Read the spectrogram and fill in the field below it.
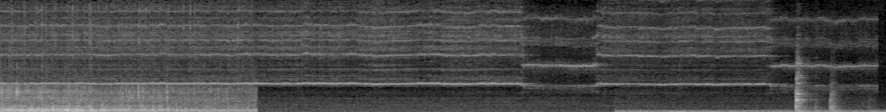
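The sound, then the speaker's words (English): A kettle whistles with a steady, shrill, sustained tone throughout as water boils for a drink, over the low rumble of boiling water that fades partway and returns, with a couple of sharp clicks near the end. “While you're doing all that, keep an eye on your water, and once it boils, drop everything in the mug and top off with your favorite sweetener.”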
